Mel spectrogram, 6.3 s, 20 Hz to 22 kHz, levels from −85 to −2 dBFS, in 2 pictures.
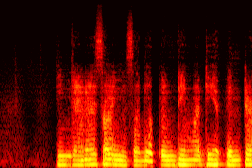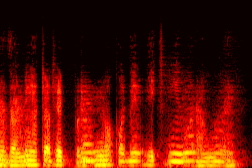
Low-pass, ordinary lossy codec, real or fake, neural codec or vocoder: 19.8 kHz; none; fake; codec, 44.1 kHz, 0.9 kbps, DAC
